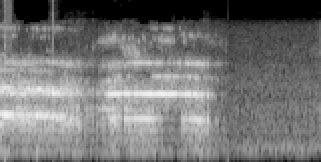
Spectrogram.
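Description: Rooster crowing once: a drawn-out call of a few held notes that ends about a second and a half in.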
